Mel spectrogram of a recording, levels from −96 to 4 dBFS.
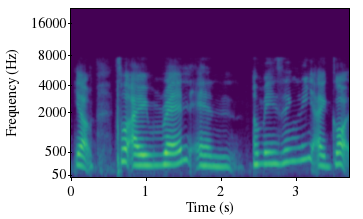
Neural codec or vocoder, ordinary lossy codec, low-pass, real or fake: codec, 16 kHz, 4 kbps, FunCodec, trained on LibriTTS, 50 frames a second; none; none; fake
